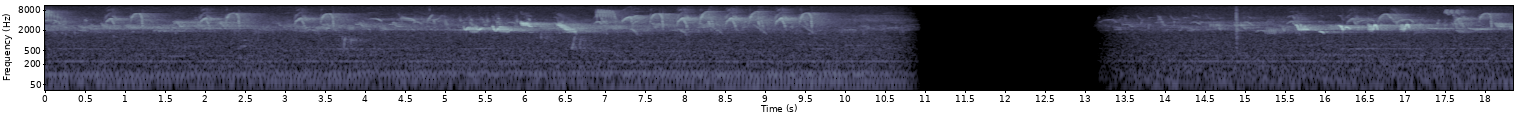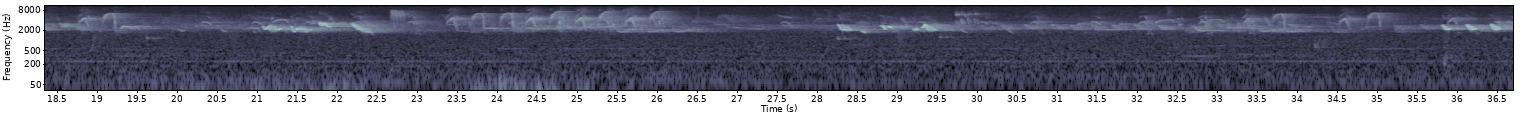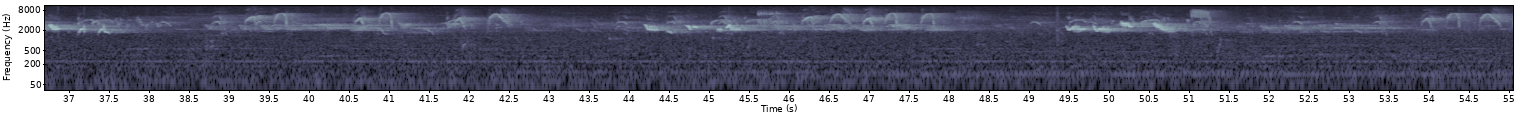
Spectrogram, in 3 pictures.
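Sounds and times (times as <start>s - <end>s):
songbird chirping: 0.0s - 10.9s, 13.2s - 55.0s.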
